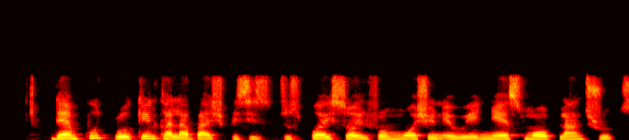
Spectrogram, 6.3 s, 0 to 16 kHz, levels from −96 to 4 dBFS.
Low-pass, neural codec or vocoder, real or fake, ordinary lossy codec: 7.2 kHz; none; real; MP3, 64 kbps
